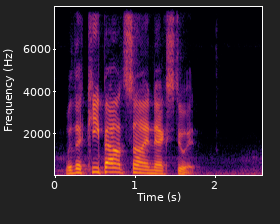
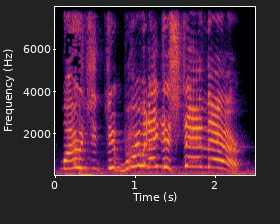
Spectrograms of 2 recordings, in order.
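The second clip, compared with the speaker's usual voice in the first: pained yelp. Real, not acted. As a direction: yelp like you got hit. Hit in the face, yelping.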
